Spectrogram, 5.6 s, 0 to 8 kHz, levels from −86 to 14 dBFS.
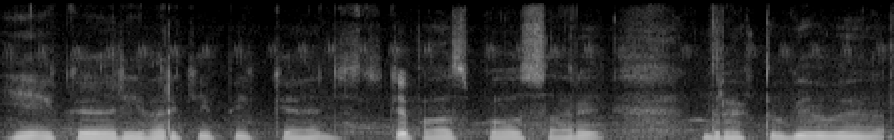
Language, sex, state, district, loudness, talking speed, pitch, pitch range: Hindi, male, Delhi, New Delhi, -18 LUFS, 120 wpm, 145 Hz, 145-150 Hz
